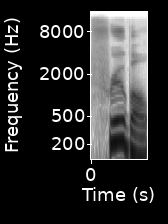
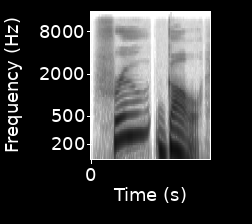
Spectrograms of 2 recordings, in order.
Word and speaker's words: frugal: And finally, let's look at frugal one more time. I want to emphasize the pronunciation. It's 2 syllables, frugal. Stress on the first part.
